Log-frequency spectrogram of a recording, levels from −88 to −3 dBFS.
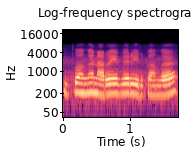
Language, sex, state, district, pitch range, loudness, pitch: Tamil, female, Tamil Nadu, Kanyakumari, 185-205 Hz, -14 LUFS, 200 Hz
